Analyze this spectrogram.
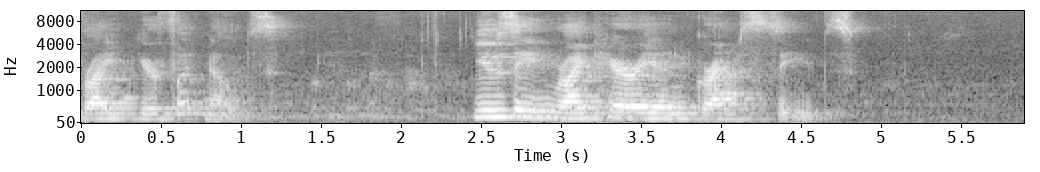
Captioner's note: laugh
